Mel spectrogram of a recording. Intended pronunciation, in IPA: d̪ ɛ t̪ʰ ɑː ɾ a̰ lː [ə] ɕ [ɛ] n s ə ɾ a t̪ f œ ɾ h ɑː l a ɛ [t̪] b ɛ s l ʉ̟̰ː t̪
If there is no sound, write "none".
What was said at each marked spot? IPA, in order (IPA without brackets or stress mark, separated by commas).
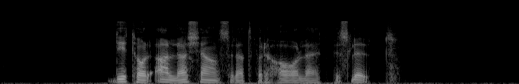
a, a, t̪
